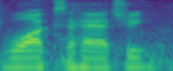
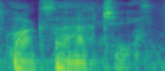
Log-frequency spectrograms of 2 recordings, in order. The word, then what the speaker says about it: Waxahachie: always want to say this incorrectly is it Waxahachie Jason you know what there's as many pronunciations as there are people uh the most usual pronunciations though is uh is is Waxahachie it's Waxahachie so you weren't yeah you weren't too far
